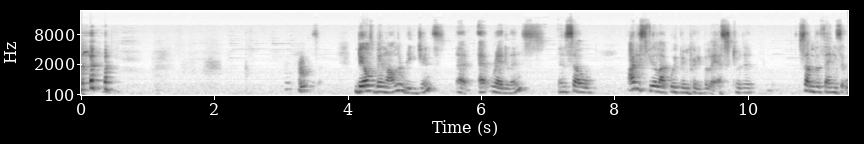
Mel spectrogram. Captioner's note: laughs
